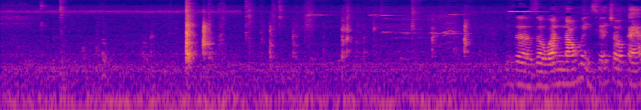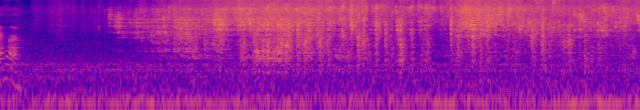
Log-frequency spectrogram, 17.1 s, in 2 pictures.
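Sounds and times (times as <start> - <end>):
fish sizzling in frying oil: 9.8 - 17.0.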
